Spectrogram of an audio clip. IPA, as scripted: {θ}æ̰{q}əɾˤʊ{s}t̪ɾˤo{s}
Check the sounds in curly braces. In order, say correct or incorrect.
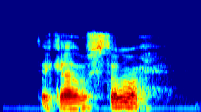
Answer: correct, incorrect, correct, incorrect

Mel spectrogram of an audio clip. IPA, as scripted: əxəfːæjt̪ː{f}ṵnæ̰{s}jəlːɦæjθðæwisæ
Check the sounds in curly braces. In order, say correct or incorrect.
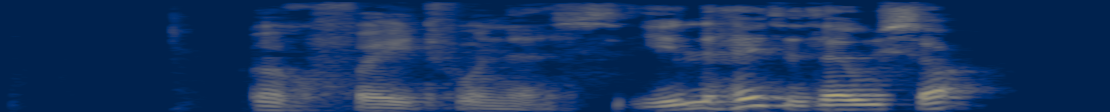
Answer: correct, correct

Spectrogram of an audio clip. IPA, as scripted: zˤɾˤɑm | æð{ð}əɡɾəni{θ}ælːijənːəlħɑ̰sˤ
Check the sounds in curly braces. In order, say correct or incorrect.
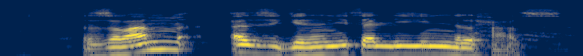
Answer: incorrect, correct

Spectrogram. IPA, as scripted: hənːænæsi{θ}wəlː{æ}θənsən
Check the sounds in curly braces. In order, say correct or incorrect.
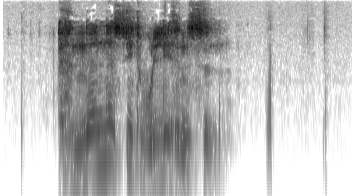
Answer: correct, incorrect

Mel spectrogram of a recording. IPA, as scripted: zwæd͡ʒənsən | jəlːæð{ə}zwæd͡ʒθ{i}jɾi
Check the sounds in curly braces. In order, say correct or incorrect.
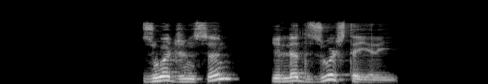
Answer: correct, incorrect

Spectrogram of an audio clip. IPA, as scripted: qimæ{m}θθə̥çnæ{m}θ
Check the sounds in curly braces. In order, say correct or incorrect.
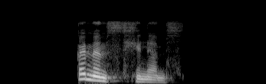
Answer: correct, correct

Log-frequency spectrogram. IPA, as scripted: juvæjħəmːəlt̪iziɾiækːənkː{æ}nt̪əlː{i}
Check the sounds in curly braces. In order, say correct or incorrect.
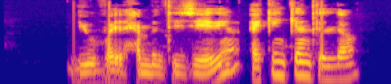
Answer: correct, incorrect

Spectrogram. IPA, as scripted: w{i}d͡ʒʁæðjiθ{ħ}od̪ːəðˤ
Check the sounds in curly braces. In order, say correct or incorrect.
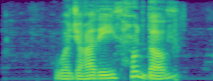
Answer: incorrect, correct

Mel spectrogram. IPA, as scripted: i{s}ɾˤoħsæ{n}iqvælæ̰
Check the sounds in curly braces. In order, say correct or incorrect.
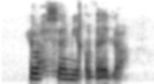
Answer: incorrect, incorrect

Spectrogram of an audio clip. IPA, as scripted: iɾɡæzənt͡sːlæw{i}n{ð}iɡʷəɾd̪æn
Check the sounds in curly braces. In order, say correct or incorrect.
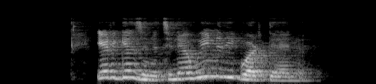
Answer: correct, correct

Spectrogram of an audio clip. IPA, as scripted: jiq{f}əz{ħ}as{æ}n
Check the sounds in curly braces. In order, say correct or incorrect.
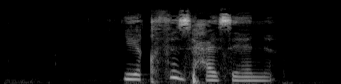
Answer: correct, correct, correct

